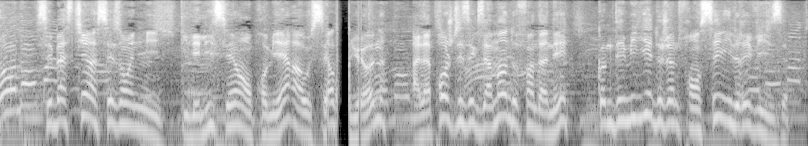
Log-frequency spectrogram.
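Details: Adult male narrator; Normal fluent speech.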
